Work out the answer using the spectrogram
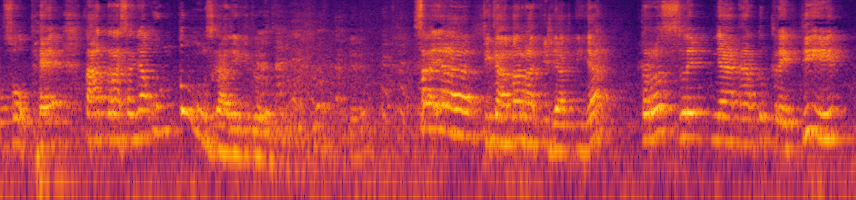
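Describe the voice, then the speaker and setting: A man's voice: high-pitched, fairly bright tone, distant mic. A male pastor preaching a sermon, telling a funny story, laughing often and acting out the dialogue. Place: church hall. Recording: roomy hall, mic from afar, faint noise.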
